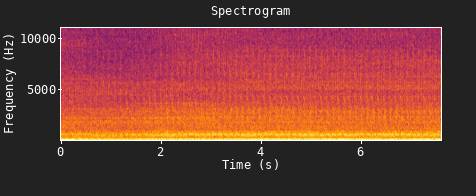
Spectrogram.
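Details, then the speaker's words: 1948 Buick Roadmaster Model 79 wagon, 320 cu in Dynaflash straight-eight, restarted warm after revival: starts instantly, even low steady idle with no misses or knocks; normal idle, fuel issue still to fix. "oh my god you hear how fast that started that's ridiculous okay we're in business here"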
